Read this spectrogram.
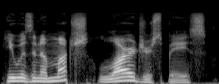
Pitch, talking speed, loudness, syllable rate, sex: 135 Hz, 190 wpm, -17 LUFS, 4.7 syllables/s, male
